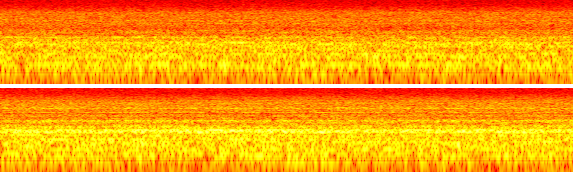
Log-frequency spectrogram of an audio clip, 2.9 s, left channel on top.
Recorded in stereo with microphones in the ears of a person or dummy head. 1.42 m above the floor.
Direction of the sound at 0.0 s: 45° right (ahead or behind).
